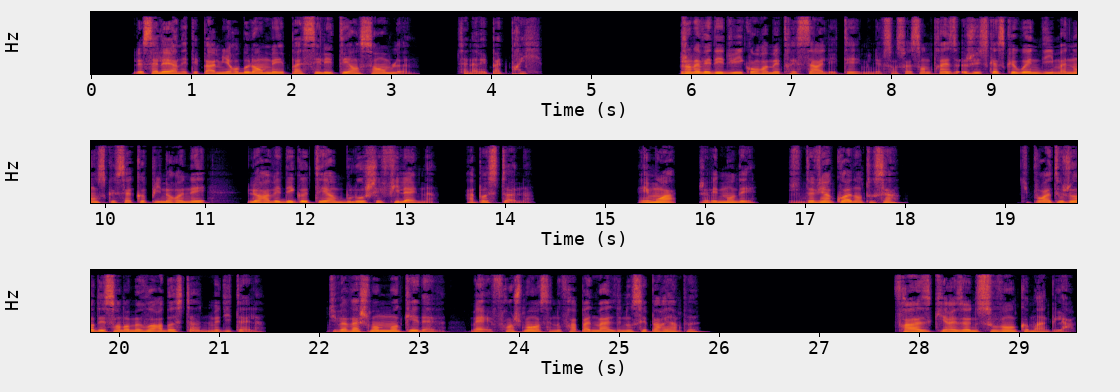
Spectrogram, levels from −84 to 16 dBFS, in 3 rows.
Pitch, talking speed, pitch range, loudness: 110 Hz, 175 wpm, 95-125 Hz, -21 LUFS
